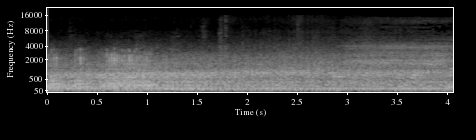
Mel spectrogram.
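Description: Steady low engine drone of distant motor noise, with no clear rises or breaks.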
